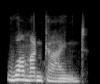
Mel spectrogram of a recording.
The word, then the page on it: womenkind: Indian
